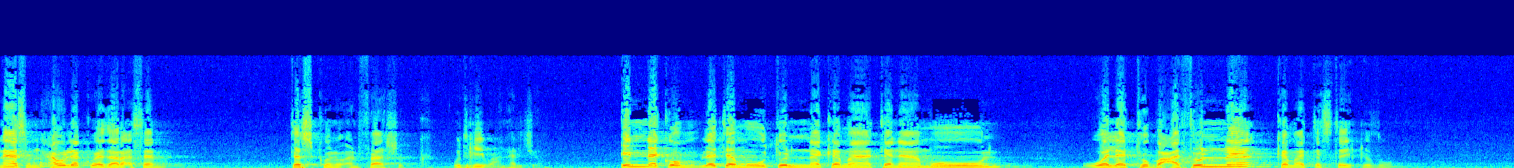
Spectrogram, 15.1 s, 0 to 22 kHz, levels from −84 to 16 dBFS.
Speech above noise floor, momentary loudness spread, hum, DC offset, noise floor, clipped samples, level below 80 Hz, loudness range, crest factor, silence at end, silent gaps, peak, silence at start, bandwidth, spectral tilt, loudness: 28 dB; 16 LU; none; under 0.1%; -43 dBFS; under 0.1%; -42 dBFS; 7 LU; 14 dB; 1.15 s; none; -2 dBFS; 0 s; 15 kHz; -4.5 dB/octave; -15 LUFS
